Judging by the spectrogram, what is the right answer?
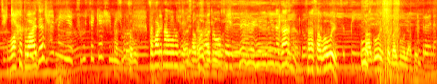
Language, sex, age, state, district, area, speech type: Kashmiri, female, 18-30, Jammu and Kashmir, Bandipora, rural, spontaneous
